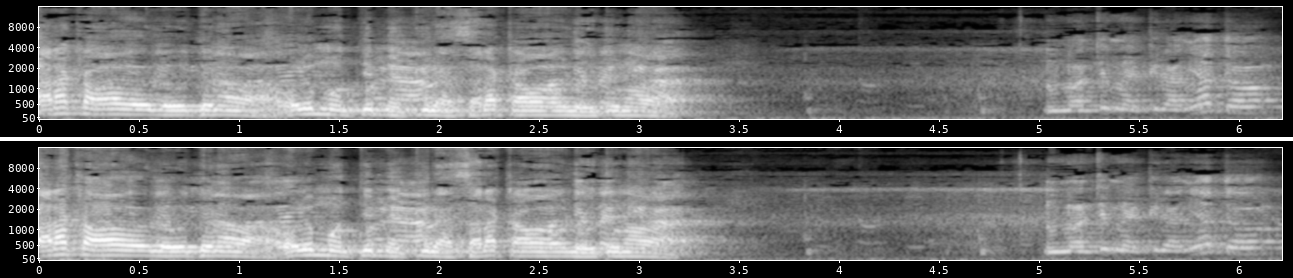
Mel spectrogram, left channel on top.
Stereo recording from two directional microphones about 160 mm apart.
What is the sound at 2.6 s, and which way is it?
Speech, 35° right (ahead or behind).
